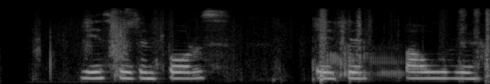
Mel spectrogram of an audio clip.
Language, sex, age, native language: Icelandic, male, 10, Icelandic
